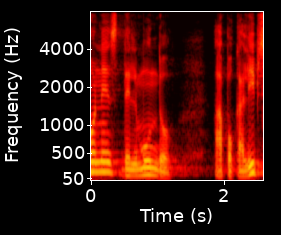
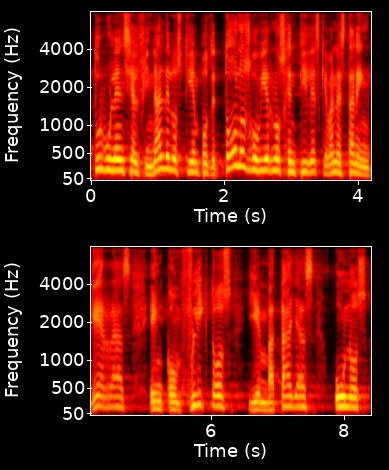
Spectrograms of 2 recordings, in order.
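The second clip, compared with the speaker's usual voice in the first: higher, louder preaching push; fervent preaching; 7 semitones higher, 4 dB louder than usual. Acted. Preacher warning the congregation about end-time wars, fervent. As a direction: drive the warning home to the church.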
